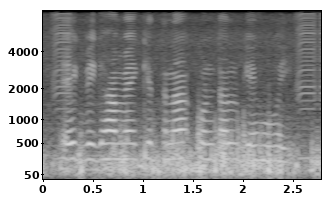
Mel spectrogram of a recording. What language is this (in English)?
Bhojpuri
